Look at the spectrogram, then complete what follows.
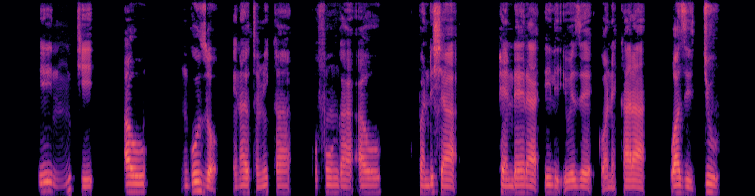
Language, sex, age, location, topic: Swahili, male, 18-24, Wajir, education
